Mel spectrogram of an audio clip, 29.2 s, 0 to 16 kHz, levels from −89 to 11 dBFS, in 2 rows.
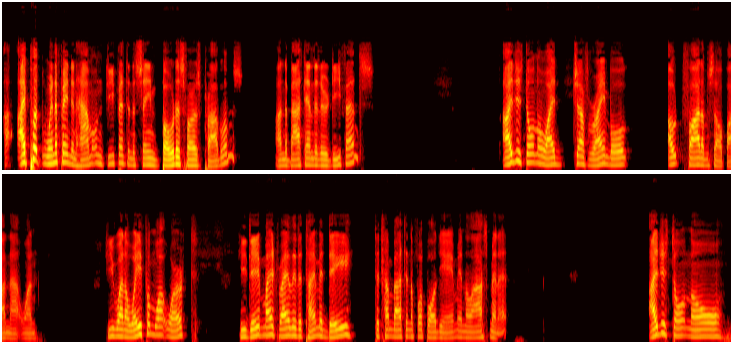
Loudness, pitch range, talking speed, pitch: -23 LUFS, 125-170 Hz, 130 wpm, 145 Hz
